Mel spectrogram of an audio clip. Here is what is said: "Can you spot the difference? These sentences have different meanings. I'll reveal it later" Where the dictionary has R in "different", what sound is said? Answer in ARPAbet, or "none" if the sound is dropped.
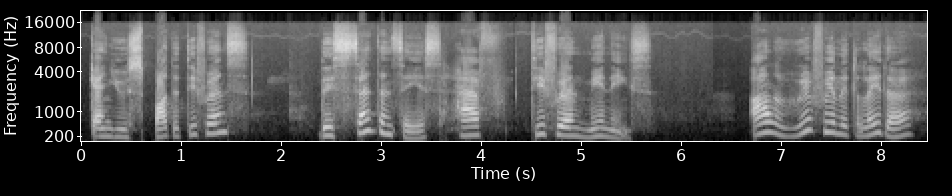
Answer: R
